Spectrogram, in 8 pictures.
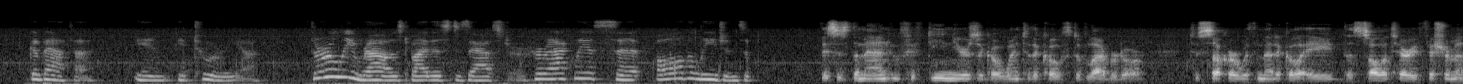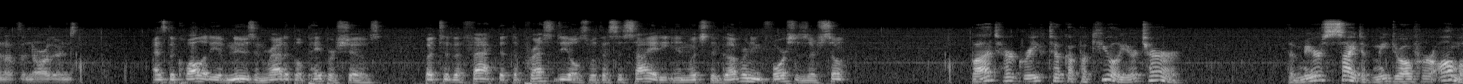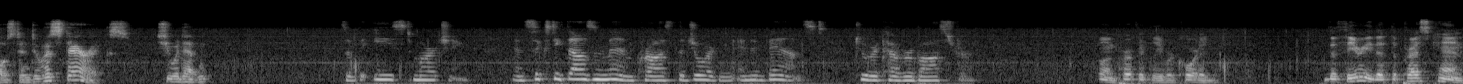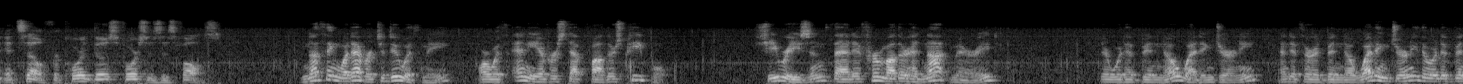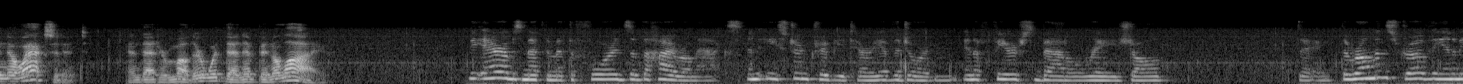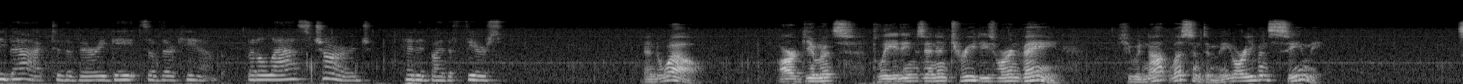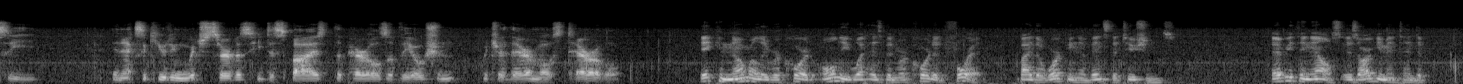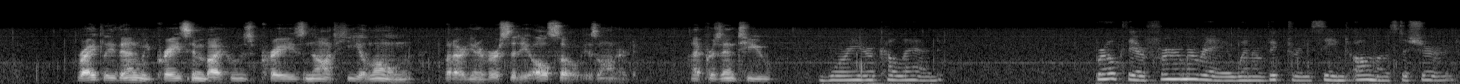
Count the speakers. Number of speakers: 4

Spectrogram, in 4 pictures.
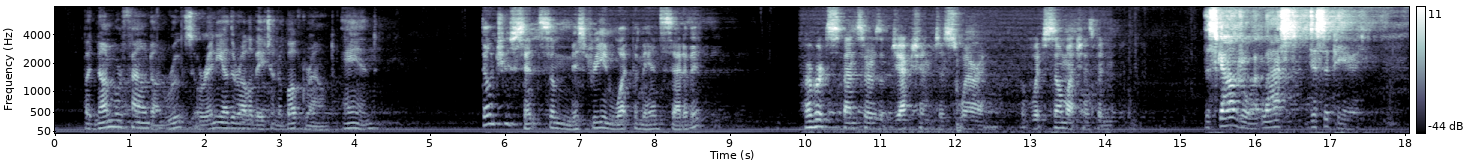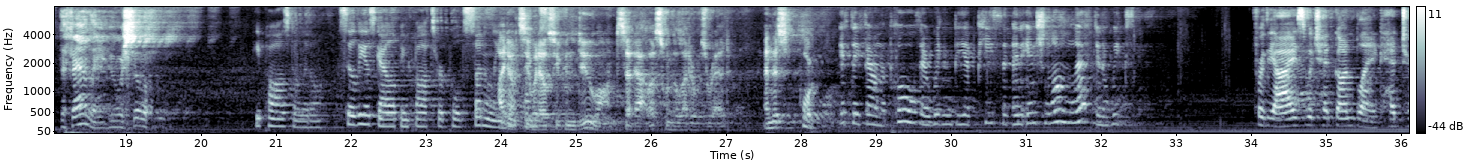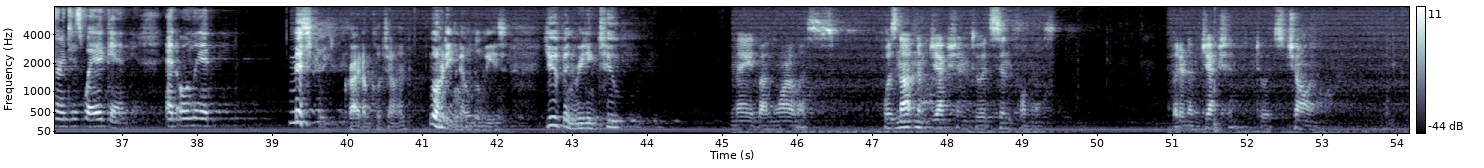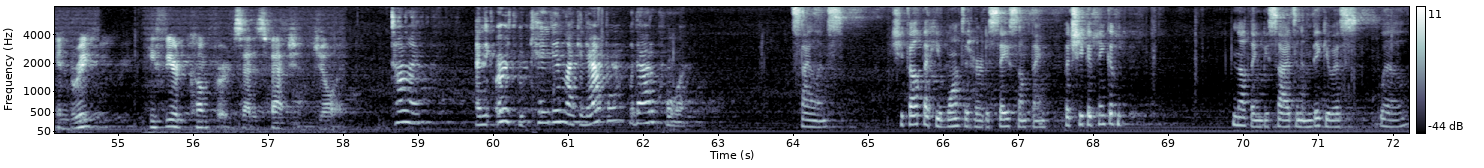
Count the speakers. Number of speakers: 8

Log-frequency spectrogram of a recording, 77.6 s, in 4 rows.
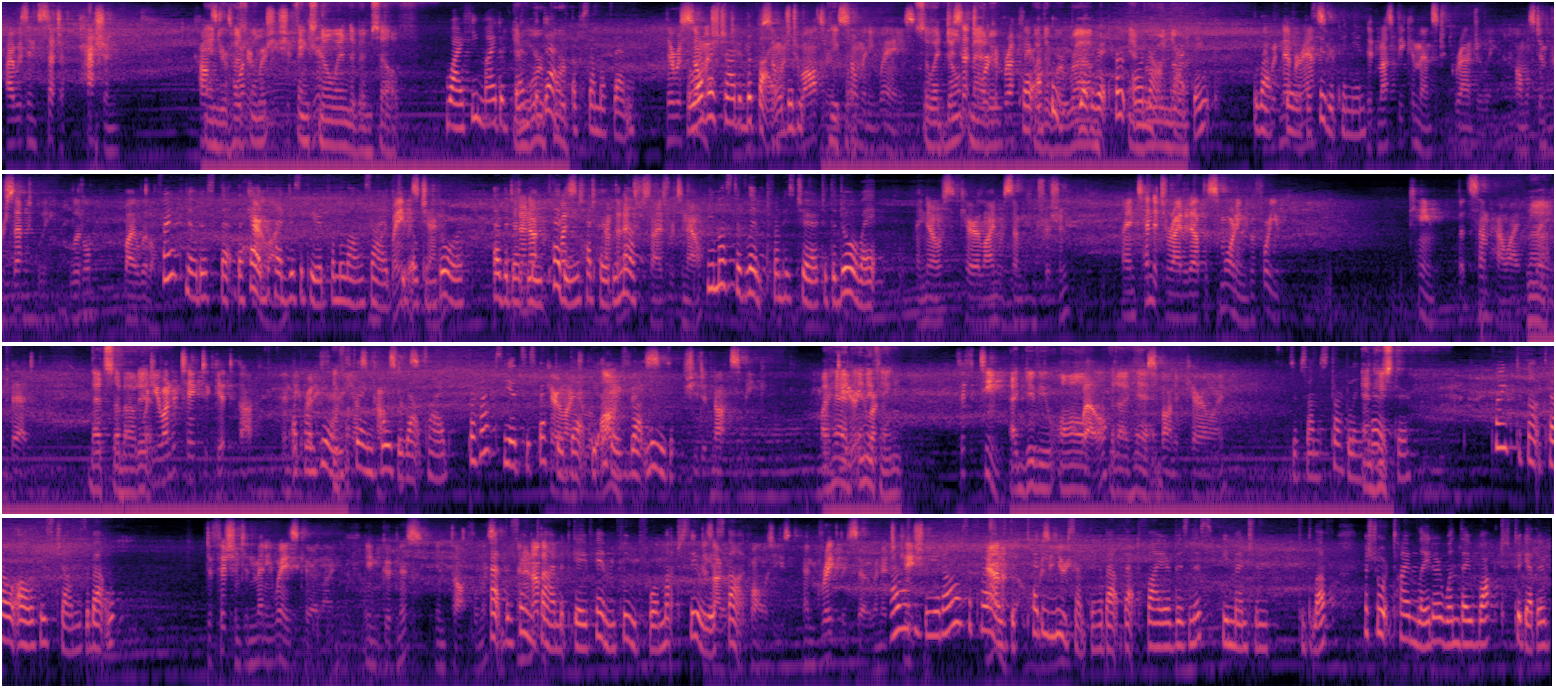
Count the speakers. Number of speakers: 3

